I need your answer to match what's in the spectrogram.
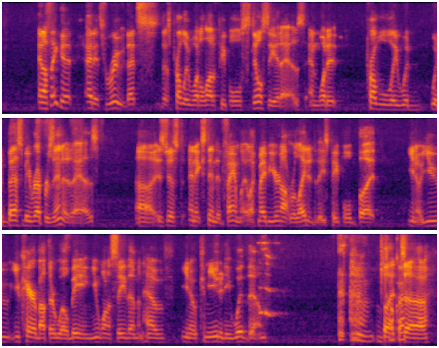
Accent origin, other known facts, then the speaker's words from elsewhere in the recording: the South, United States; growing up in the South, you know, my family were Baptist, and that's predominant around where I'm at right now.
